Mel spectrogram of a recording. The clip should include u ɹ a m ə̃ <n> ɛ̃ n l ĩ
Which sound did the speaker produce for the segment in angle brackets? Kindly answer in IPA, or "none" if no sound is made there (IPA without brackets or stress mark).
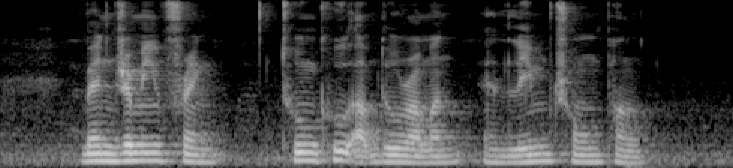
n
